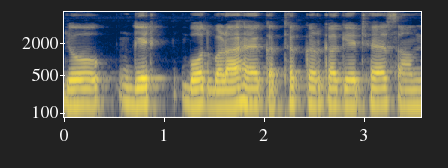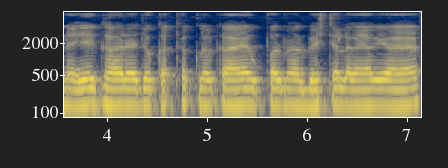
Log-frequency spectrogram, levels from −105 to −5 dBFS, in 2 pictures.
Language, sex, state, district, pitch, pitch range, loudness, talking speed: Hindi, male, Jharkhand, Ranchi, 140 Hz, 140-145 Hz, -18 LUFS, 210 wpm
